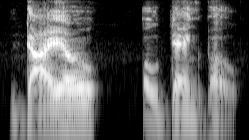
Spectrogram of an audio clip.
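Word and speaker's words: Dayo Odeyingbo: speed edge and then go going and getting daiyo odangbo that's how you pronounce his name but but he's not going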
